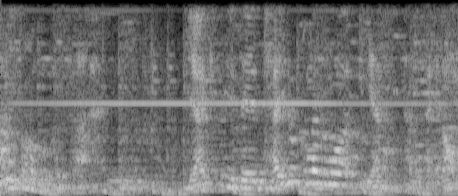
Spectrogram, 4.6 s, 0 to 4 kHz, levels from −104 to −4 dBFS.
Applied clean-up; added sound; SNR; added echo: none; Wind instrument, woodwind instrument; 12 dB; reverberation time 0.6 s.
